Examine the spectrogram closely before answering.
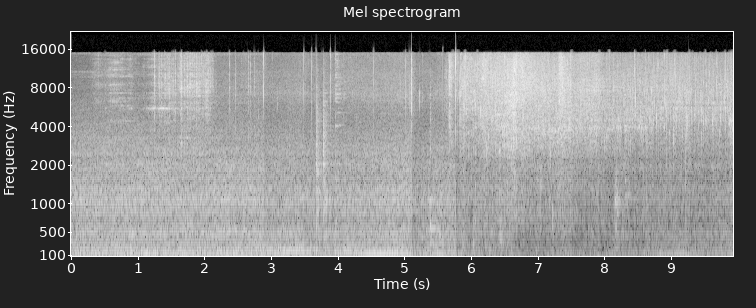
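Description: Mustard and cumin seeds sizzle and crackle in hot oil.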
